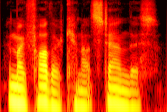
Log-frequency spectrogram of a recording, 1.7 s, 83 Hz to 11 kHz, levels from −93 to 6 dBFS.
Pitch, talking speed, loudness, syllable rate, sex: 110 Hz, 215 wpm, -18 LUFS, 5.5 syllables/s, male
